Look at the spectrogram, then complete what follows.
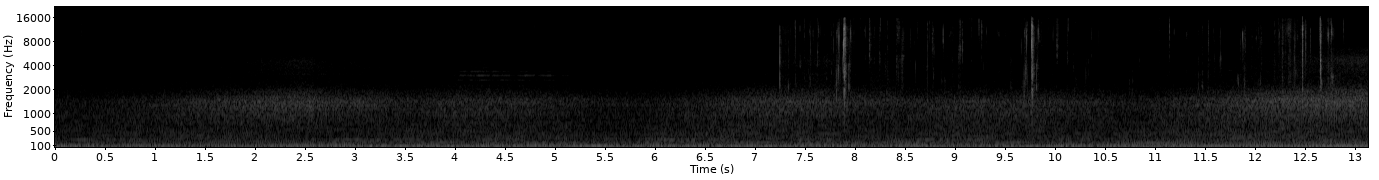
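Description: Steady low rumble, with scattered sharp clicks and crackles starting about seven seconds in as soft, wet objects are crushed between the hands.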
